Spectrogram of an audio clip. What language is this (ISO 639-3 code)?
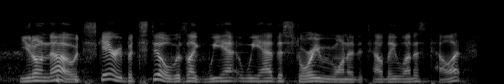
eng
